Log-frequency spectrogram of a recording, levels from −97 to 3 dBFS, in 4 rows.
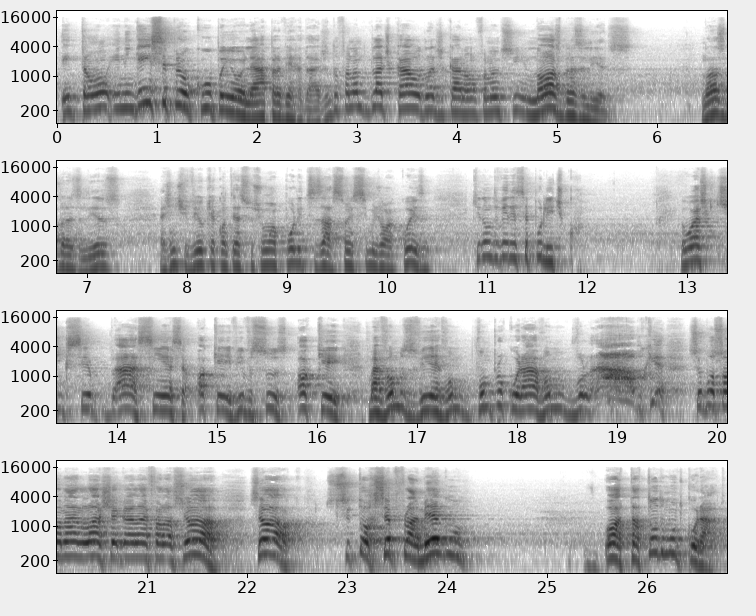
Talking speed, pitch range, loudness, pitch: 210 wpm, 165-235 Hz, -25 LUFS, 200 Hz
